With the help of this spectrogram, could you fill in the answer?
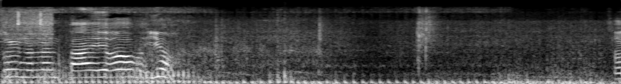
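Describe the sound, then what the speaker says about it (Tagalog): Motorcycle engine running steadily through a ride on a rural road in Bucana, with a low rumbling drone throughout and voices talking over it at the start. "Magmumotor na lang tayo."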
